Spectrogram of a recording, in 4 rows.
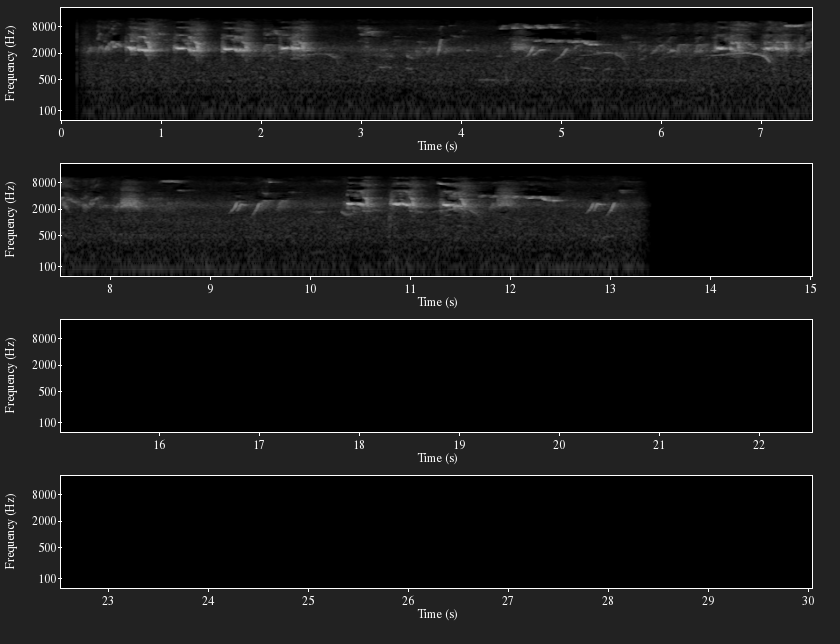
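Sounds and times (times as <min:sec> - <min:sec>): birds chirping: 0:00.2 - 0:13.4
faint steady hiss: 0:00.2 - 0:13.5.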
